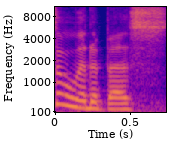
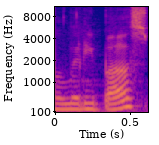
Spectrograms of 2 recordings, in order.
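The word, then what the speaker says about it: Elidibus: is still out there it's a lus that's how you pronounce it I just like calling him a lyus because it's sounds it's like a nickname it's still the full name but it's like a nickname version don't question shouldn't be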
